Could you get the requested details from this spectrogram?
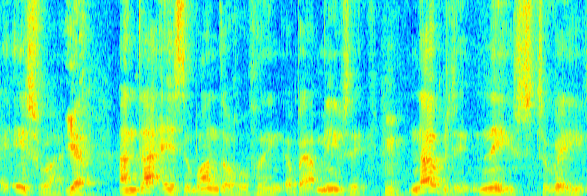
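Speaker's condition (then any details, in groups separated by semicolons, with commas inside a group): ALS; voice may sound peculiar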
